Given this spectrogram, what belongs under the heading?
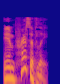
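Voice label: "impressively", British English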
